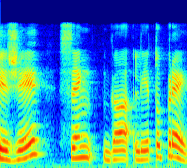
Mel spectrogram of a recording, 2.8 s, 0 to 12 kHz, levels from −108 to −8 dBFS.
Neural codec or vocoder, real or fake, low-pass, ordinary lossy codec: none; real; 7.2 kHz; none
